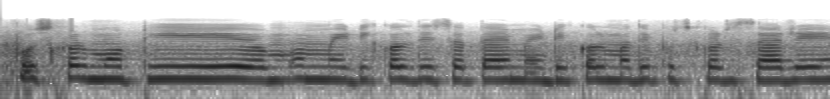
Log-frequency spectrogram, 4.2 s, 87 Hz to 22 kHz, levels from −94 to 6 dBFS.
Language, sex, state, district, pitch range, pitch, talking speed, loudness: Marathi, female, Maharashtra, Gondia, 260-270 Hz, 260 Hz, 130 wpm, -16 LUFS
